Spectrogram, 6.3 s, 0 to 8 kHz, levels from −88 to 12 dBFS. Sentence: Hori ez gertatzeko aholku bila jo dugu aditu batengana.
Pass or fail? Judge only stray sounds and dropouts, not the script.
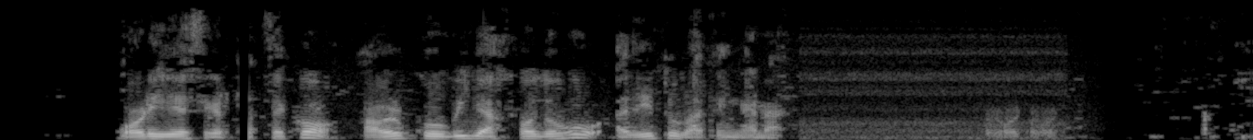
fail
